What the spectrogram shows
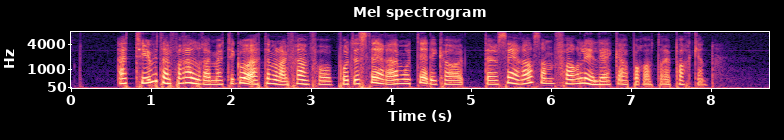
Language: Norwegian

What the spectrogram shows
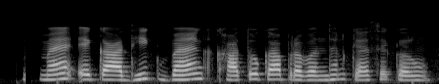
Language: Hindi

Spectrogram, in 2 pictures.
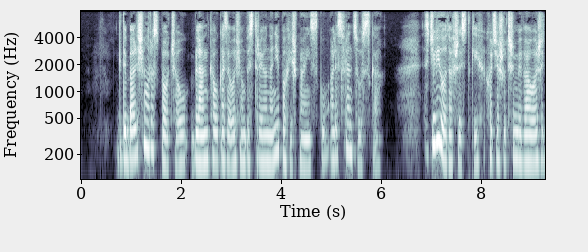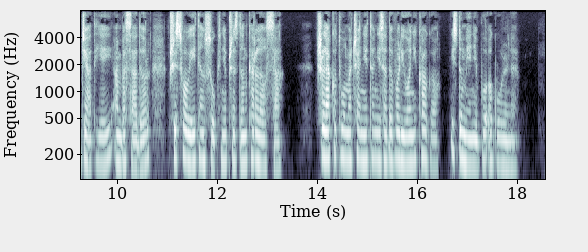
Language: Polish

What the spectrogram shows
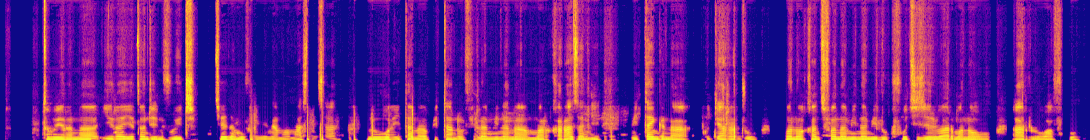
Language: Malagasy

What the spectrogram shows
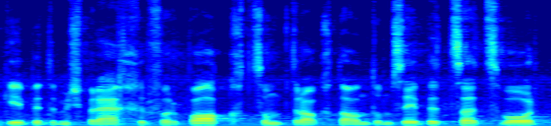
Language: Swiss German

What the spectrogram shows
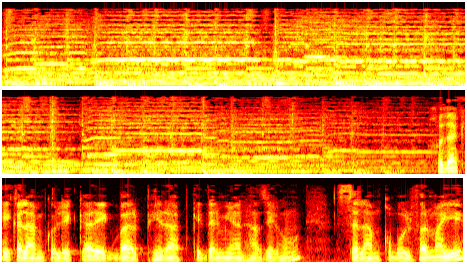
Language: Urdu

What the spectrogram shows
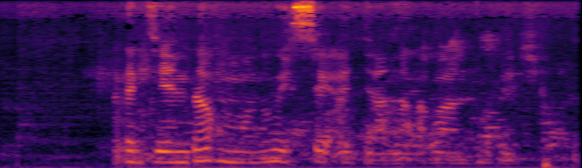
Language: Kinyarwanda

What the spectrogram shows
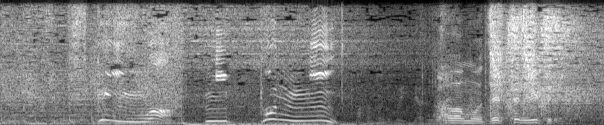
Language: Japanese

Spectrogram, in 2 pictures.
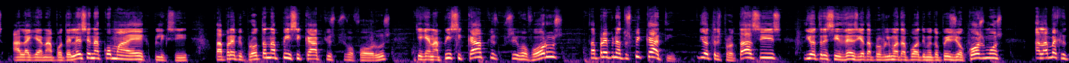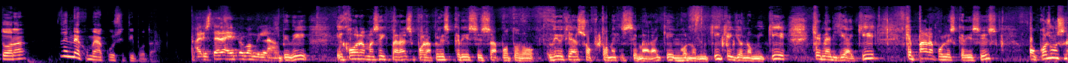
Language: Greek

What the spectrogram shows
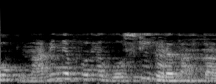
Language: Marathi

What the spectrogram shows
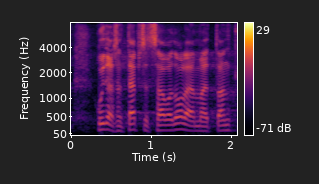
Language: Estonian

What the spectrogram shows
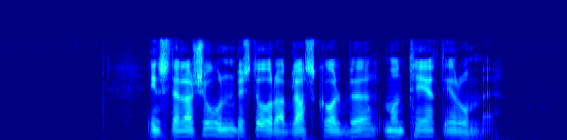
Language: Norwegian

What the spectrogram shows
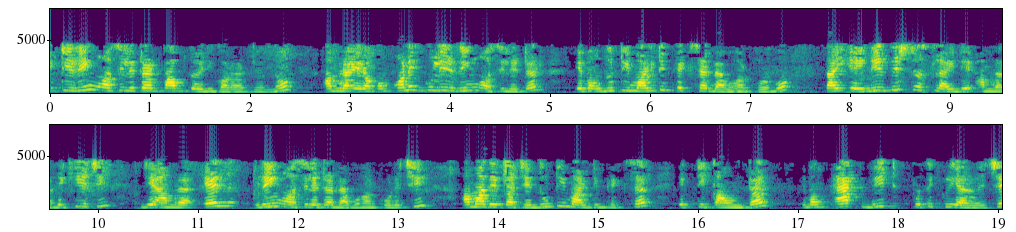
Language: Bangla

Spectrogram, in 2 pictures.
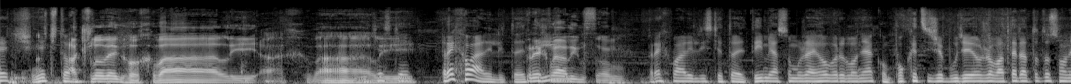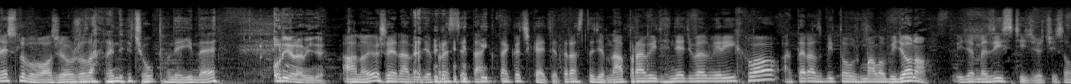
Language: Slovak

